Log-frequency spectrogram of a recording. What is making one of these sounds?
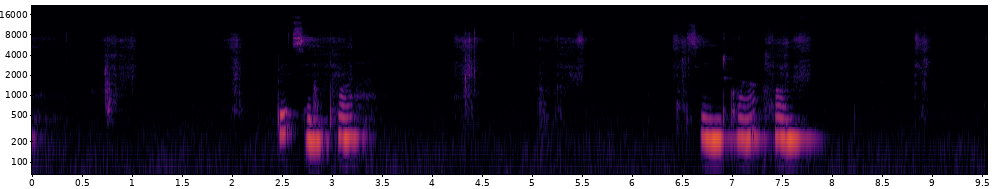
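Paper pages rustle and flip as a book is leafed through, close by.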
